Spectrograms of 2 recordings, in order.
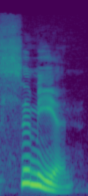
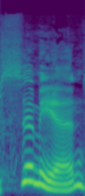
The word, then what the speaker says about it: Simeon: Now, in the New King James uses the word Simon, S-I-M-O-N. The Old King James, and more of the original Greek, uses the word Simeon, S-I-M-E-O-N or S-Y-M. E-O-N, which would be more of a Jewish spelling and even pronunciation.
